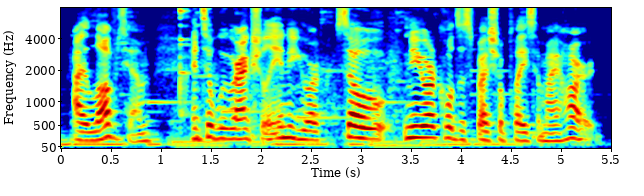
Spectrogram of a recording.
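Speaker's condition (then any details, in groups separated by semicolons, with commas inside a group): No condition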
